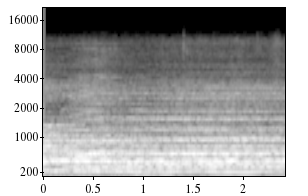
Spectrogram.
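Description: Male-voice choir singing a cappella, holding long sustained chords, with the chord changing just at the start.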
